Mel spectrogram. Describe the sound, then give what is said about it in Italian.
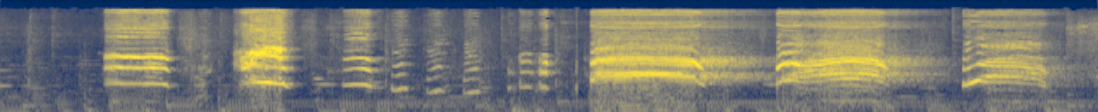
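A monkey screech sound effect: quick, chattering yelps build into three loud, harsh, drawn-out screeches with a rising and falling pitch, with no voices over them. “E sentiamo la scimmia.”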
